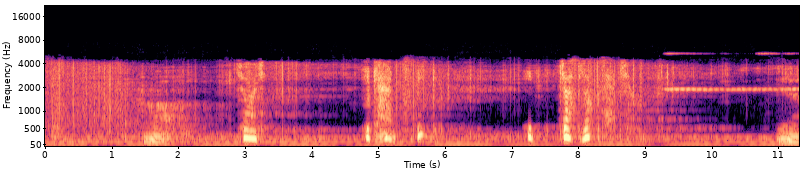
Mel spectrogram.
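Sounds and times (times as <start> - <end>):
speech: 1.5 - 2.0, 3.0 - 3.4, 4.8 - 5.8, 7.2 - 8.4
small bell ringing on bed springs: 9.3 - 11.3.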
